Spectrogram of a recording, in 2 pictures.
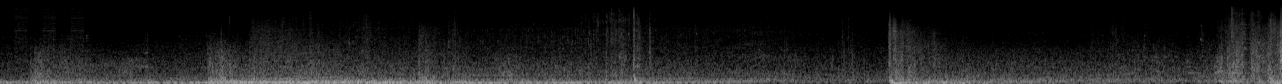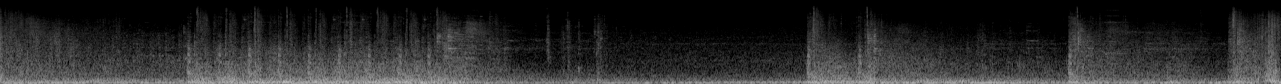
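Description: Tank gunfire in a video game destroying a Type 5 tank, heavy booming cannon shots and rumbling engine and mechanical noise in repeated surges across the span, loud and close.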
